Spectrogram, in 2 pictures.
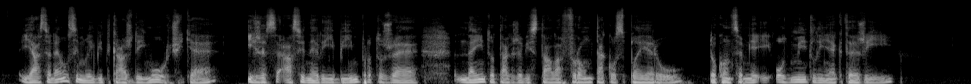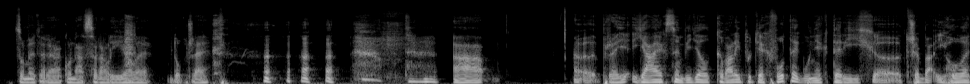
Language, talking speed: Czech, 150 wpm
